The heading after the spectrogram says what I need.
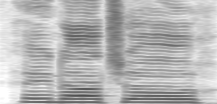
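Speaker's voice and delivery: high, lightly voiced little girl; imitating a little kid calling over; a hint of a small girl's greeting.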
